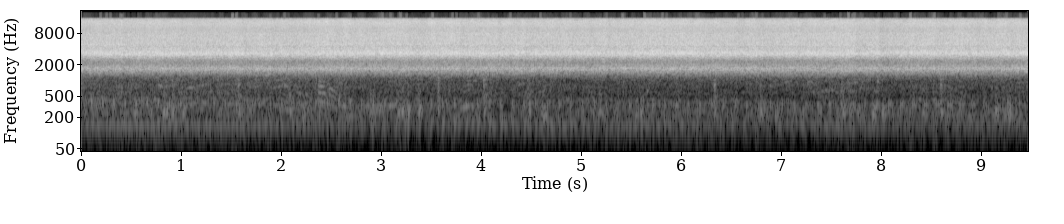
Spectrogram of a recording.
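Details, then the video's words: Canal-side cicadas in the Mekong Delta give a constant shrill, hissing buzz with no breaks or pulses, level and loud for the whole stretch, over a faint low rumble. "Mekong Delta: Cicadas in the canal"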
